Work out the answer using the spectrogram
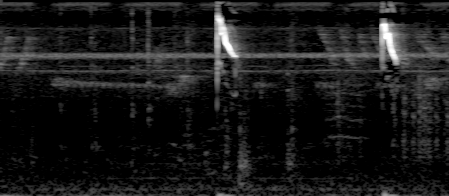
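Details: White-eye (pleci) recorded as a master track for training cage birds, in the ngalas cingjuitan style: two thin, very high downslurred notes about a second and a half apart over a faint steady hum.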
